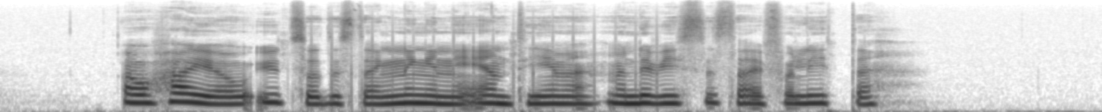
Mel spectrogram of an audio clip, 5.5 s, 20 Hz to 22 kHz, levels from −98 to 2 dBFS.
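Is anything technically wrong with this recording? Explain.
Yes. From 1.56 to 3.29 s there is a train of clicks. About twenty pulses arrive at a regular 9.8 per second. This is likely interference or a faulty connection injecting repeated pulses. They tick sharply over the speech, peaking a few decibels above it.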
